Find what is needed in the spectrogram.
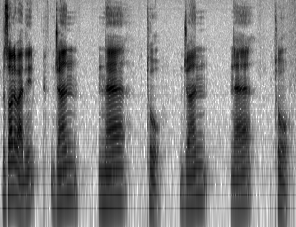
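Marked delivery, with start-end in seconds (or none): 1.1-5.8 جنتو read very slowly with the doubled ن and the long a held; slow, chanted جنتو; slow recitation. Shown as a demonstration. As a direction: stretch جنتو out for the class. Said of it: "صدای آ، جنتو".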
